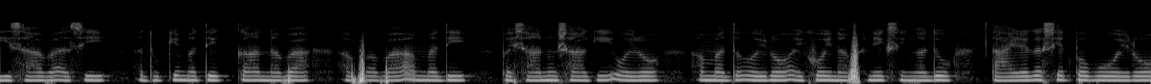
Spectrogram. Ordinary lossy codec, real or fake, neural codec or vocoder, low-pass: none; real; none; 7.2 kHz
